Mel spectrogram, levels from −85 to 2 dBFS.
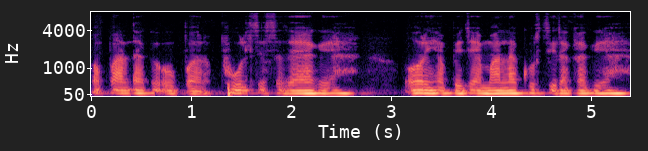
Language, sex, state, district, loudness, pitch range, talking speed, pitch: Hindi, male, Jharkhand, Palamu, -18 LUFS, 95-105 Hz, 180 wpm, 100 Hz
